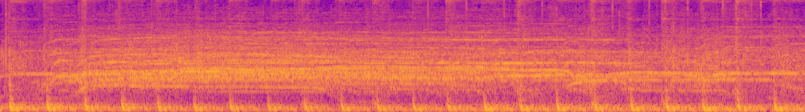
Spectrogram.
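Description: Traditional Somali dance music: a steady beat of about four strokes a second from drum and hand claps, under high, held cries from a group of women's voices.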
